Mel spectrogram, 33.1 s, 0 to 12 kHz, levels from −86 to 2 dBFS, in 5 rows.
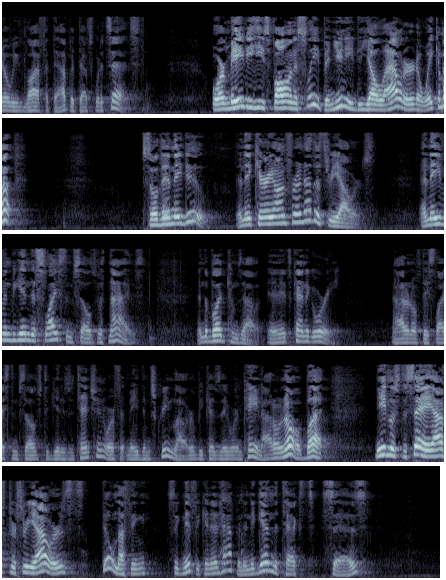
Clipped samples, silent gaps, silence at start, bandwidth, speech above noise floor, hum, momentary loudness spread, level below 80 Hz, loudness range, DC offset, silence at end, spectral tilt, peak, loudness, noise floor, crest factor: under 0.1%; none; 0 s; 7.8 kHz; 42 dB; none; 18 LU; -64 dBFS; 13 LU; under 0.1%; 1.1 s; -4.5 dB/octave; -4 dBFS; -26 LUFS; -68 dBFS; 22 dB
